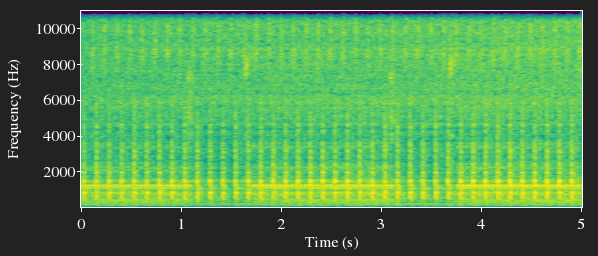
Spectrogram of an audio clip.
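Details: Unidentified Bing steam engine on its first test run on compressed air after the steam pipe was soldered back onto the boiler and the piston, cylinder and frame were repaired: crisp, even chuffs about four per second over a light ring, no misses; runs smoothly.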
